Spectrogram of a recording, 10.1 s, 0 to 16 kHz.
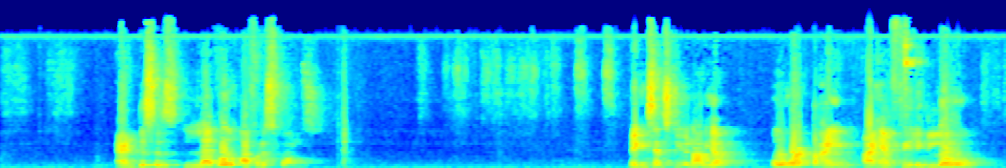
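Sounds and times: marker scratching on paper: 0:00.0 - 0:00.8, 0:04.2 - 0:06.3.

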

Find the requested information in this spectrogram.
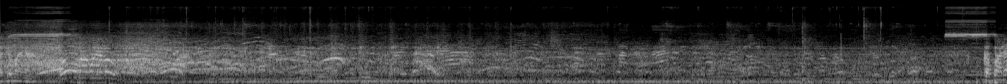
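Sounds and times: crowd shouting: 0:00.0 - 0:07.4.

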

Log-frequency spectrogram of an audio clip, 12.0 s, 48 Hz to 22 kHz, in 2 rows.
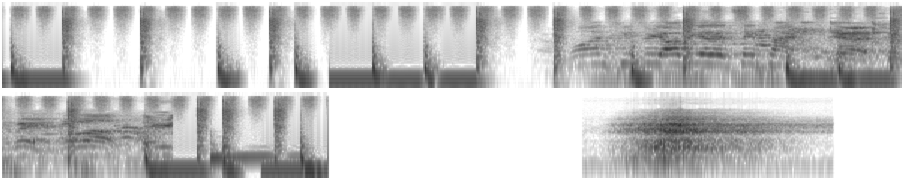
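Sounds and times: whooshing sound effect: 0:10.0 - 0:11.6.

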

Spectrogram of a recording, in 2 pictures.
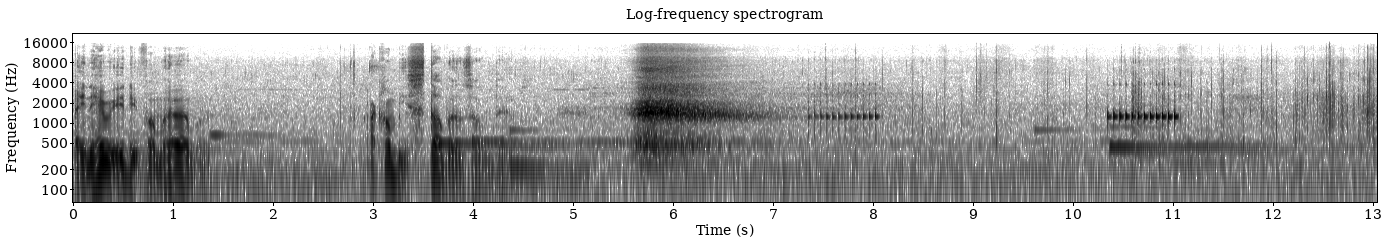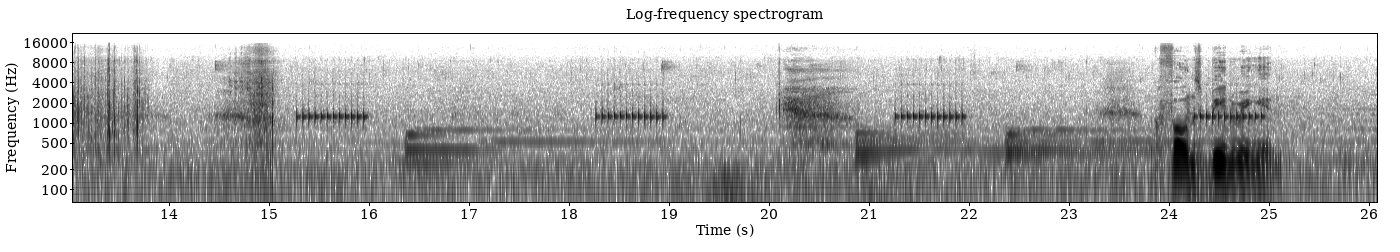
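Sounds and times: soft background music: 0:00.0 - 0:26.0
breathy rush: 0:04.8 - 0:07.6, 0:20.1 - 0:21.0
telephone ringtone trilling: 0:07.3 - 0:08.1, 0:10.3 - 0:11.4, 0:15.3 - 0:16.1, 0:18.2 - 0:19.0, 0:21.2 - 0:22.0, 0:24.3 - 0:25.0.

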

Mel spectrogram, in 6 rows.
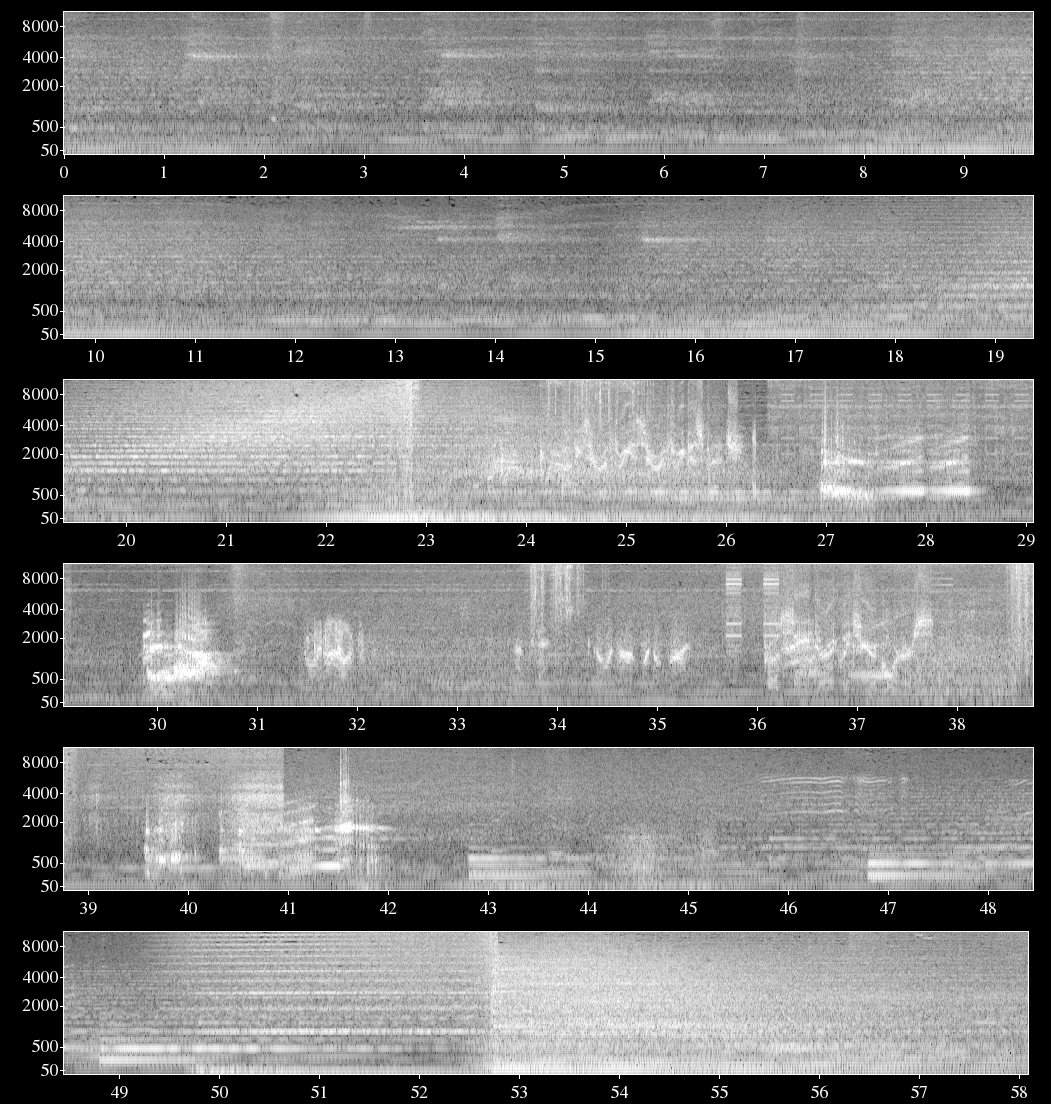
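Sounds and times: deep low drone: 0:00.0 - 0:29.9, 0:48.9 - 0:58.0
distorted radio voice: 0:24.1 - 0:28.6, 0:29.9 - 0:32.2, 0:33.6 - 0:38.1, 0:39.6 - 0:42.0.

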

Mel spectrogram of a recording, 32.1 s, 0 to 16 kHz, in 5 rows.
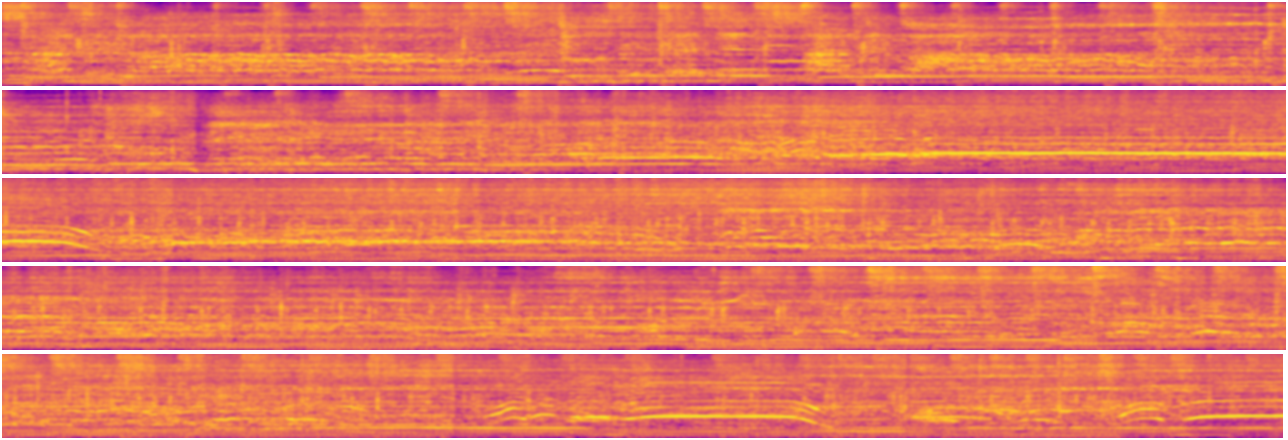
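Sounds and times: congregation calling out: 0:00.0 - 0:32.0
congregation clapping: 0:00.0 - 0:32.0
electric keyboard: 0:00.0 - 0:32.0
men singing into microphones: 0:00.0 - 0:32.0.

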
